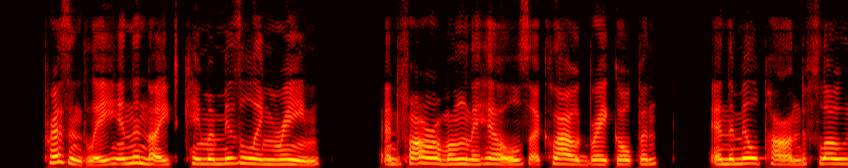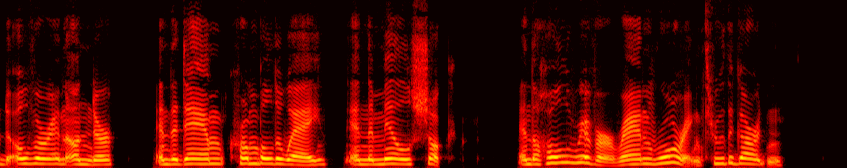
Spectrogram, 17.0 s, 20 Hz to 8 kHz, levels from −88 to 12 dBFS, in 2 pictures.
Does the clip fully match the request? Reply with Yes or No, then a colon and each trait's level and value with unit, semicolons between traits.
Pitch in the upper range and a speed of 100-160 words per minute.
Yes: high, 235 Hz; average, 150 wpm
